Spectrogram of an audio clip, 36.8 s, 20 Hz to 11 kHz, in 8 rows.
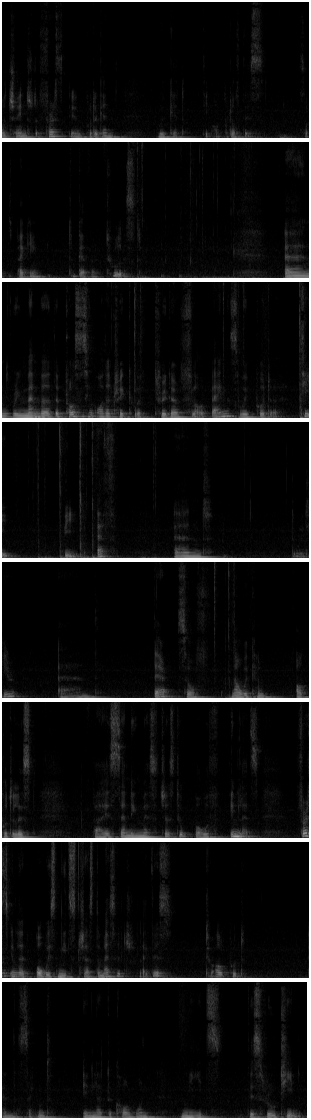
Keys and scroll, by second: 6.8 super+e, 12.9 super+1, 22.0 super+e.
